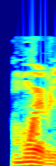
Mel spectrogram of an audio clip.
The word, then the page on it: mueble: espagnol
